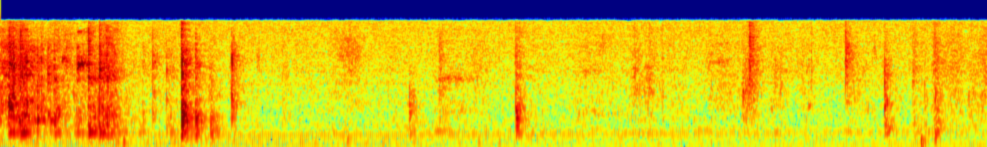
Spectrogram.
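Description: household object, dishes and cutlery clattering

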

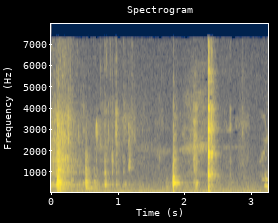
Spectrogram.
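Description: household object, water splashing

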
